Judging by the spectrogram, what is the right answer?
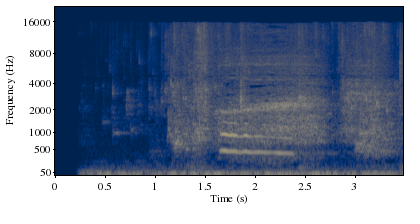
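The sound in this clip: Water splashes and sloshes in a small bathtub as someone moves about in it, starting after a brief quiet moment and building into steady, fairly loud splashing.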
